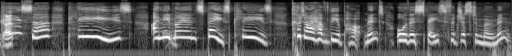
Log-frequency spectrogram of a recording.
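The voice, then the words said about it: Put-on British accent, pleading. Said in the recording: “Should I not be doing a British accent? ... act out like a little orphan British kid”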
